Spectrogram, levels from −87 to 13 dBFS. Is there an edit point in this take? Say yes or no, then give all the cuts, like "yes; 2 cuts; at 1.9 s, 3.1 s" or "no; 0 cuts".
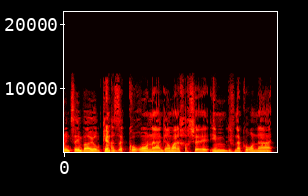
yes; 1 cut; at 0.9 s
